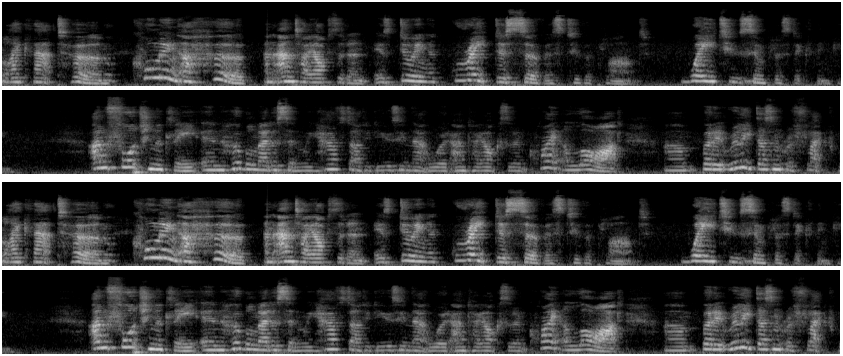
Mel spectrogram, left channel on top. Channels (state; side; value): normal; both; correlation 0.82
